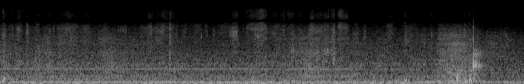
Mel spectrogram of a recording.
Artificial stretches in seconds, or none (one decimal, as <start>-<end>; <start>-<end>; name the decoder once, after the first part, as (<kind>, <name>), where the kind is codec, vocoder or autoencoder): none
